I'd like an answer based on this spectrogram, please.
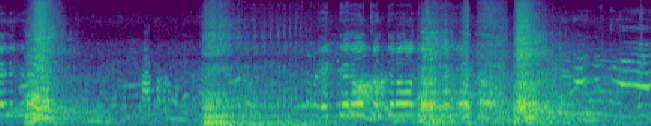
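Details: A zoo lion in Delhi, said to be aggressive, gives deep, rasping roars in bursts, with people talking nearby.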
